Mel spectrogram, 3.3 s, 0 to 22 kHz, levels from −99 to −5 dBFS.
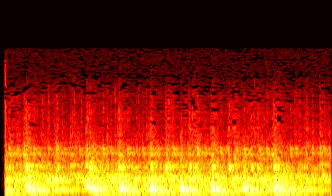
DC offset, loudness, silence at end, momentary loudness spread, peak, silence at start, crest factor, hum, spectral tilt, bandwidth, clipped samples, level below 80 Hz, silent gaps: under 0.1%; -17 LUFS; 0 s; 5 LU; 0 dBFS; 0.05 s; 14 dB; none; -12.5 dB/octave; 3.1 kHz; under 0.1%; -24 dBFS; none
